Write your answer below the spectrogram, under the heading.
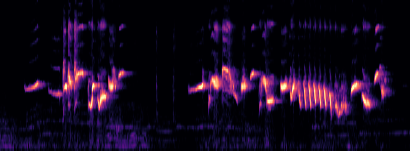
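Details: Song of a white-rumped shama, played to spur a rival to fight and sing; two bursts of varied whistles and chattery notes, the second ending in a rapid rattling series of repeated notes, with a short pause between.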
